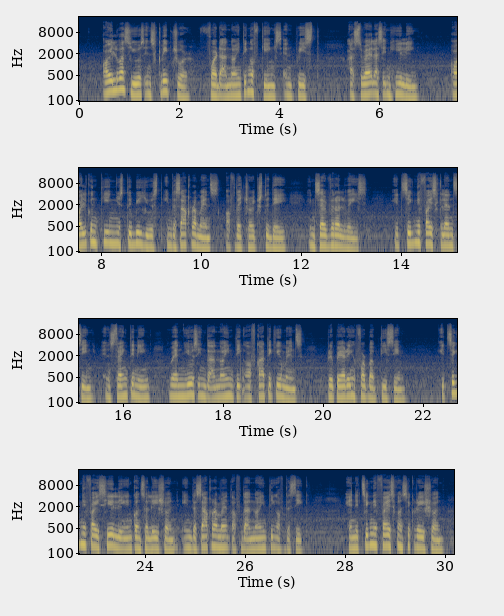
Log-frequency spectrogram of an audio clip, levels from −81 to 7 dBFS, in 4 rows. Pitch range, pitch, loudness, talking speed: 130-155 Hz, 140 Hz, -18 LUFS, 130 wpm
